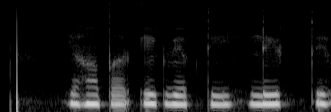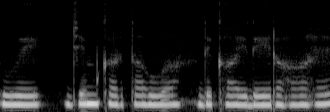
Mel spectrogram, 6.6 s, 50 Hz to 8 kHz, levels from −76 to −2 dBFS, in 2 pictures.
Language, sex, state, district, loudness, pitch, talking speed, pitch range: Hindi, female, Bihar, Purnia, -26 LUFS, 195 Hz, 120 wpm, 185-200 Hz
